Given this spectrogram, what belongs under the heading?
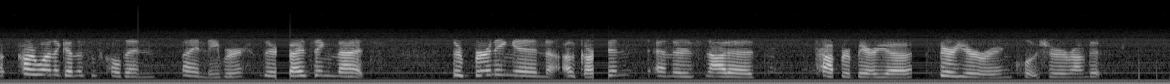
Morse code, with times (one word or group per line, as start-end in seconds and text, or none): none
